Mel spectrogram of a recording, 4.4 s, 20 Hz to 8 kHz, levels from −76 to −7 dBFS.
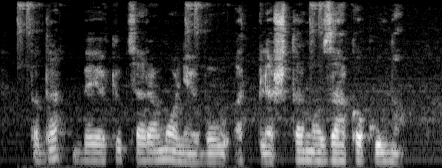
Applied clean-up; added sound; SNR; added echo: none; Tambourine; 15 dB; none.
